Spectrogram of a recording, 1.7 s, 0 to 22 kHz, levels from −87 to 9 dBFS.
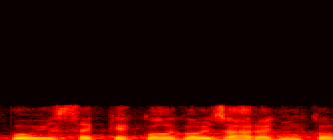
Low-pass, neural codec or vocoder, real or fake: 5.4 kHz; none; real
